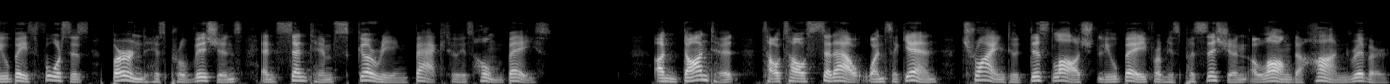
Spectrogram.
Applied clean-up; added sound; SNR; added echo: none; none; none; none.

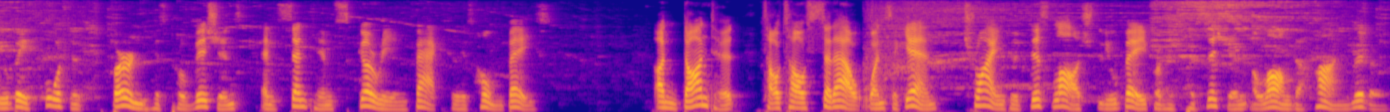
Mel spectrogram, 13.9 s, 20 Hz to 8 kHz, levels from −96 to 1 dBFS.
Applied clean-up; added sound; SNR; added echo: classical method log-MMSE.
